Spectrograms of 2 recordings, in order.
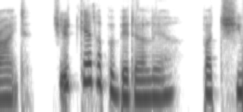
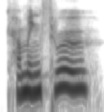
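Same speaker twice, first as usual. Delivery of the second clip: gruff push through a crowd, louder; grunted; 4 semitones higher, 8 dB louder, slower than usual. Acted. Holly pushing through angry protesters, gruff and louder. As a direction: grunt it out while shoving past. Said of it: "she grunted".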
